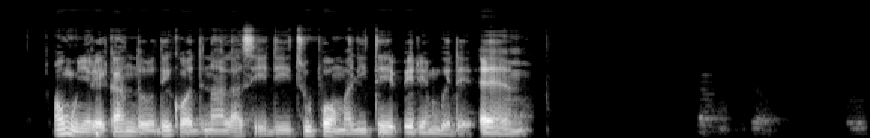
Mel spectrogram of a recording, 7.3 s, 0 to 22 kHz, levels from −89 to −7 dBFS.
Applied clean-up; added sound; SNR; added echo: none; none; none; none.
